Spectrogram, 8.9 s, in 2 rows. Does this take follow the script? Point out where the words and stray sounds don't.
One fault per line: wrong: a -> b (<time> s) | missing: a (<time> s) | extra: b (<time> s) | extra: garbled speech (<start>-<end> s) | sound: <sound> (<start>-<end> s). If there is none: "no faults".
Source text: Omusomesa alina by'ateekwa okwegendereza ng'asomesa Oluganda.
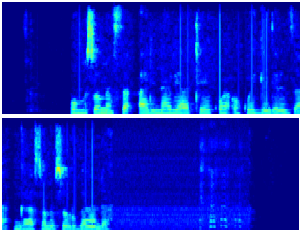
sound: laugh (7.4-8.1 s)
